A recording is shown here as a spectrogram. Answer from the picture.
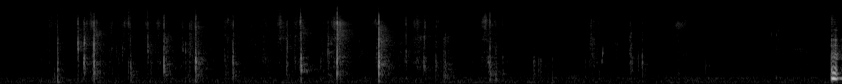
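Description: Tarot cards being shuffled and handled: a run of quick, irregular papery flicks and taps that starts about half a second in, is loudest in the first half and thins out toward the end.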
